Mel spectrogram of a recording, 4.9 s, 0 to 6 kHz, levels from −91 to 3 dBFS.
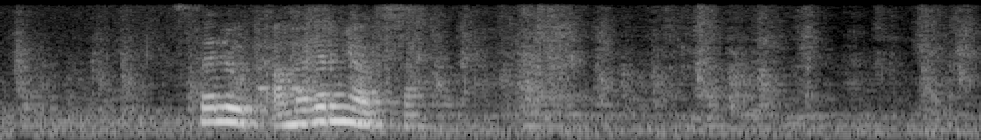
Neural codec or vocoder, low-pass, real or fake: none; 5.4 kHz; real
